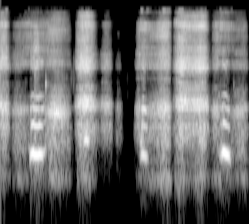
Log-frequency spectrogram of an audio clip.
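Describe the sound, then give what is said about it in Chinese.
Heavy panting breaths of a person masturbating follow one another in quick uneven bursts, each a rough, airy gasp, with one brief pause partway through; no talking. “听得见我的喘息声吗？”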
